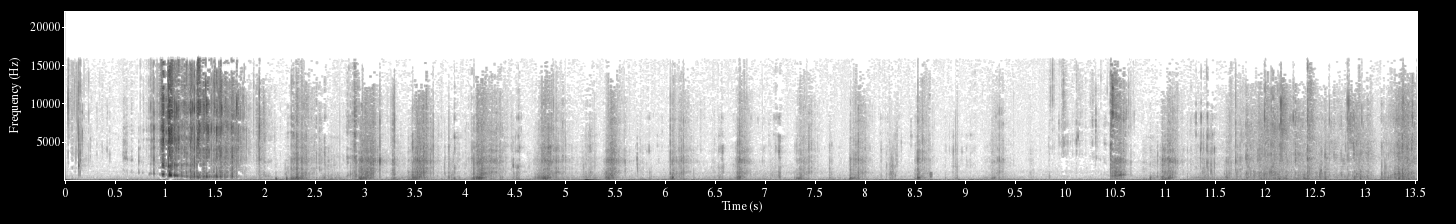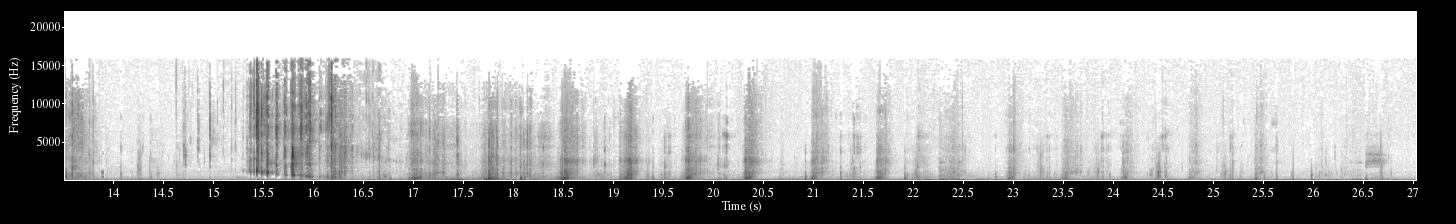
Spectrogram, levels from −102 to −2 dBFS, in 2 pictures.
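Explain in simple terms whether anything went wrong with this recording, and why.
Damaged data in a compressed stream shows up twice, at 8.61 to 8.67 s and 13.86 to 13.91 s, each lasting about a twentieth of a second. Part of the compressed file was spoiled there, so the decoder misread those pieces and briefly lost its place.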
